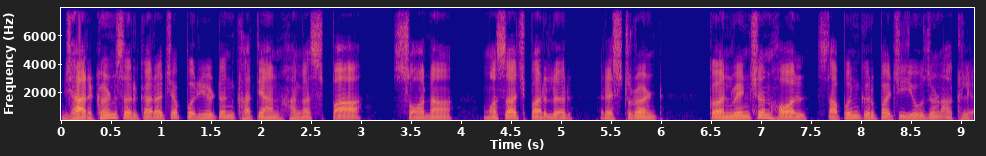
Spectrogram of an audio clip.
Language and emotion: Goan Konkani, neutral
